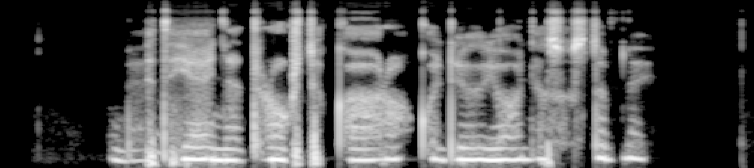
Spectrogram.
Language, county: Lithuanian, Vilnius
